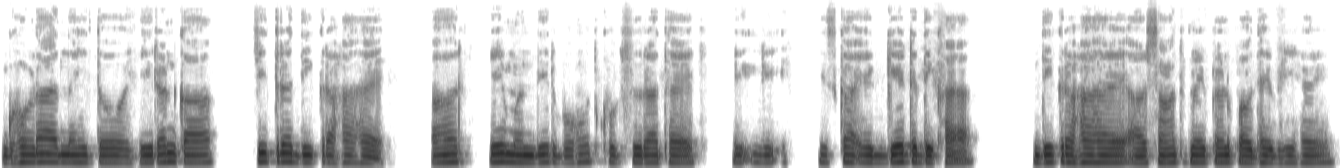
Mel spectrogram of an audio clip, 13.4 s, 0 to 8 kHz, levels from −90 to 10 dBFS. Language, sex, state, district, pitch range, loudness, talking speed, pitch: Hindi, male, Chhattisgarh, Balrampur, 120-130 Hz, -17 LUFS, 130 wpm, 125 Hz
